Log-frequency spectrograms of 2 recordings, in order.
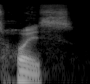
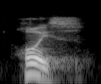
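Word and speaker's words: Royce: with the h well other names start with an R but it's pronounced like an H there's Euler there's henzo there's Ryan and then there's hoist hoist that's the one always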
